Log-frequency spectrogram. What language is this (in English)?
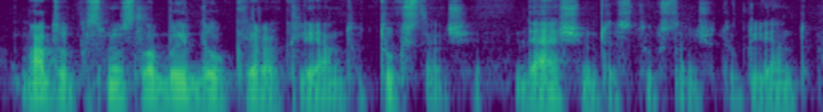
Lithuanian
